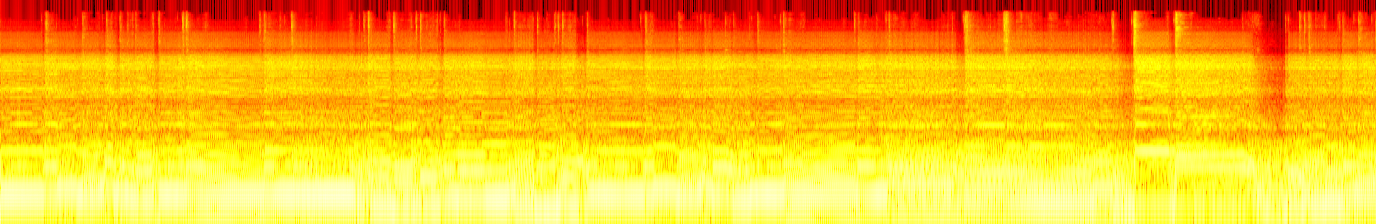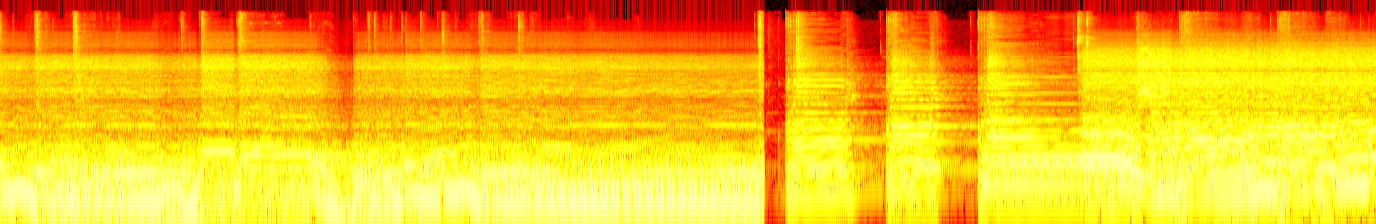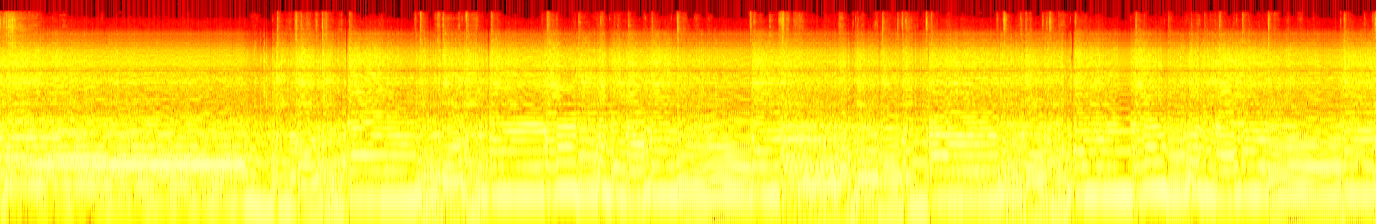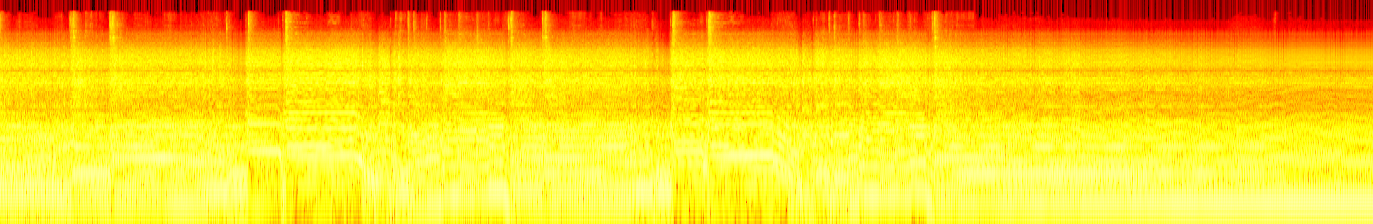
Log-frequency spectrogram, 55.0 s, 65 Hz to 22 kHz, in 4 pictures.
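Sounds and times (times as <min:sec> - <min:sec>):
distorted electric guitar riff: 0:00.0 - 0:55.0.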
